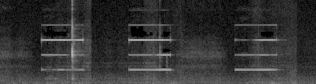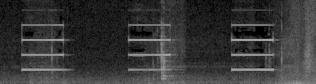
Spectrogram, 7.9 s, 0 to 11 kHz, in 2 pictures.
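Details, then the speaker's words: 2004 Yamaha F225 outboard powerhead rebuild, digital torque wrench second pass to 20 ft-lb in sequence: six crisp high beeps a little over a second apart, quiet room, each bolt reaching setting. "We're going to follow the sequence, take it to ten foot-pounds, come back do the same sequence again at 20 foot-pounds. Alright let's take it up to 20."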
